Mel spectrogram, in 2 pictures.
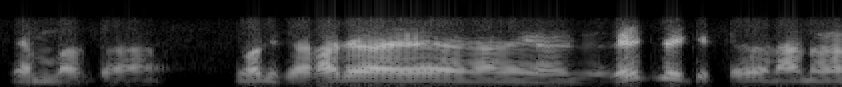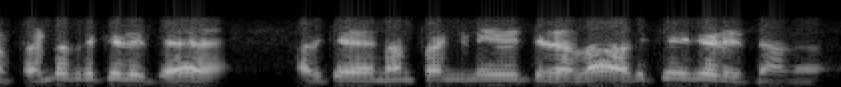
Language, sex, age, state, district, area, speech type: Kannada, male, 30-45, Karnataka, Udupi, rural, conversation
